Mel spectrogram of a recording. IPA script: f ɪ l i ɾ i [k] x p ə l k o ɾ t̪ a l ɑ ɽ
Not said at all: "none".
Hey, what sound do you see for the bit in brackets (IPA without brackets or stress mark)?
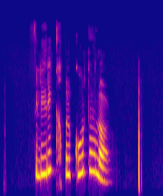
k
